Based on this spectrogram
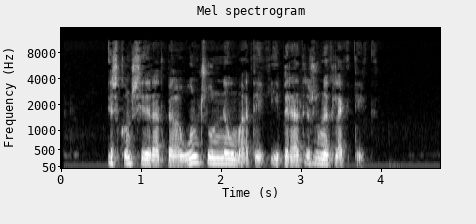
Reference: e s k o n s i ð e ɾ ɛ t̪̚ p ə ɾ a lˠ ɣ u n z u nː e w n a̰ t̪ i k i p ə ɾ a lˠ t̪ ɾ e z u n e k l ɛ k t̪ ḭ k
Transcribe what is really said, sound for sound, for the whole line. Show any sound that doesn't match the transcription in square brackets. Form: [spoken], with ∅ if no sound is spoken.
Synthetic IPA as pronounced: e s k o n s i ð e ɾ [a] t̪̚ p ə ɾ a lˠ ɣ u n z u nː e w [m] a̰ t̪ i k i p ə ɾ a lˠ t̪ ɾ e z u n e k l ɛ k t̪ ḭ k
